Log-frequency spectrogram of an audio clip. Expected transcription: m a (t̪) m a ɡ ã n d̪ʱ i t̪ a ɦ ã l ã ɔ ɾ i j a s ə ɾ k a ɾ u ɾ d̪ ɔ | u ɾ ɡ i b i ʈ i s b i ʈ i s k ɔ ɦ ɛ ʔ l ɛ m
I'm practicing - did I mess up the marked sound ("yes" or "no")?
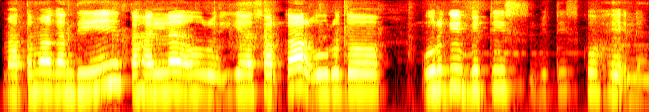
no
